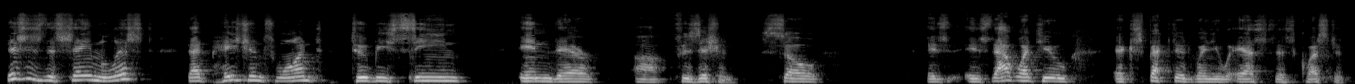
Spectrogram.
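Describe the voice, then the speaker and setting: A man, a surgeon, speaking haltingly with many pauses and fillers over a video call. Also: a little high, darkish tone. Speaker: pediatric orthopedic surgeon. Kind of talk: online discussion.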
